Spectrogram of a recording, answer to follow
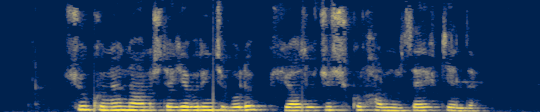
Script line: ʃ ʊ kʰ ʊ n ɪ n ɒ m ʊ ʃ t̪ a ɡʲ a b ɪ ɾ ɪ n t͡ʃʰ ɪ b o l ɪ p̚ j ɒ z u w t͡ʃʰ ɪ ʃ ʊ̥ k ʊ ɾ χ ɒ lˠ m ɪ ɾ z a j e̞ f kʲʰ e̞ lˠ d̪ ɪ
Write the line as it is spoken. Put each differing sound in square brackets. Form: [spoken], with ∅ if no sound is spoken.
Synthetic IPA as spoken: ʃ ʊ kʰ ʊ n ɪ n ɒ [n] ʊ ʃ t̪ a ɡʲ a b ɪ ɾ ɪ n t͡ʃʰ ɪ b o l ɪ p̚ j ɒ z u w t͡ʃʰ ɪ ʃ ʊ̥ k ʊ ɾ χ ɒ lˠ m ɪ ɾ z a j e̞ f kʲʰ e̞ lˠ d̪ ɪ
